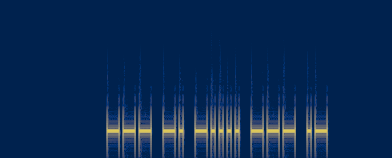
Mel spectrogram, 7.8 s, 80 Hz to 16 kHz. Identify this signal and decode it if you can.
Morse code, heard as a keyed tone, about 16 wpm, 700 Hz. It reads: ON6OA
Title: DXCC-100 Call Signs - 5 Characters - Repeated 3x - 15wpm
